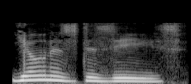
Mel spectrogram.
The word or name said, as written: Johne's disease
